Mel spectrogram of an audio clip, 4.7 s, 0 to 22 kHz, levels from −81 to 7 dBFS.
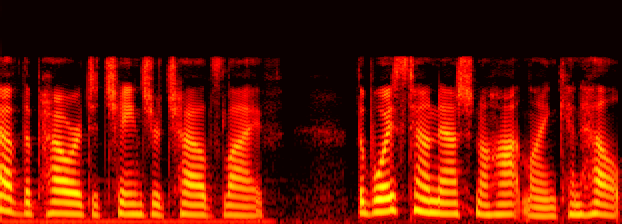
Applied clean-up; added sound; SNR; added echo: none; none; none; none.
